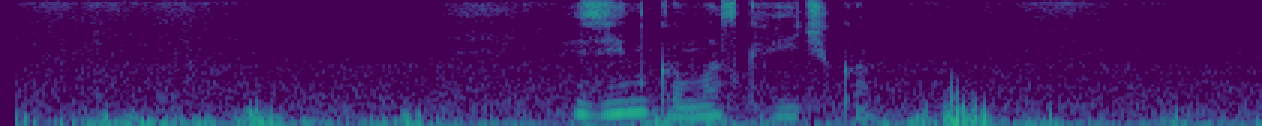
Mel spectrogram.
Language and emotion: Russian, neutral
